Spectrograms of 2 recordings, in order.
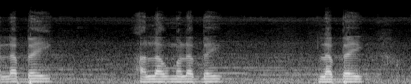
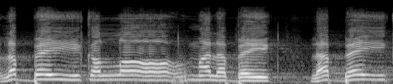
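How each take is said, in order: First: It is recited quietly and weakly. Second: It is recited loudly and forcefully. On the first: The reciter lacks fervor. The speaker calls it wrong. "भाई आवाज निकाल" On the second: The reciter wants everyone else to start reciting. The speaker calls it right. "मैंने जोर से पढ़ा"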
